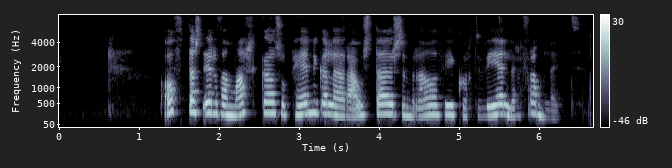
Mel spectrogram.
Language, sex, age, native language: Icelandic, female, 30-39, Icelandic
